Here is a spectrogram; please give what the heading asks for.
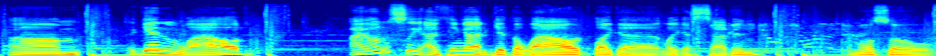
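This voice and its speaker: A man's voice: mid-range voice, unhurried, music in the background. A young man giving a casual, rambling game review, restarting sentences often and swearing, his throat dry so his voice cracks. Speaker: gaming video creator.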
